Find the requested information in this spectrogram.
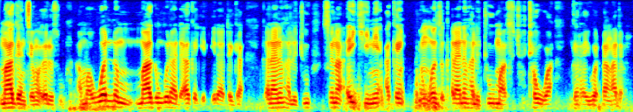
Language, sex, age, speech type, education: Hausa, male, 15-29, spontaneous, tertiary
